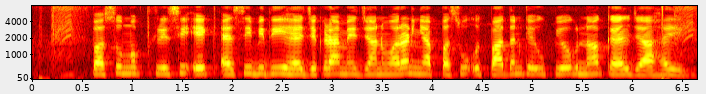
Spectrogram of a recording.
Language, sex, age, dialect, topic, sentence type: Magahi, female, 25-30, Western, agriculture, statement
